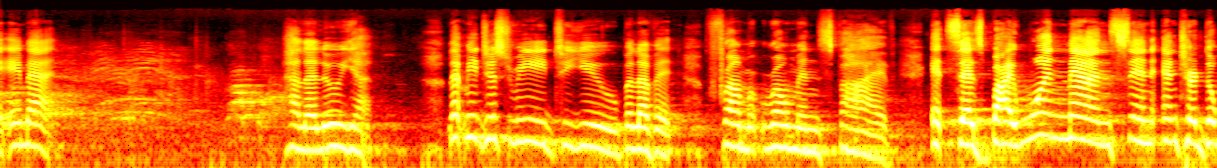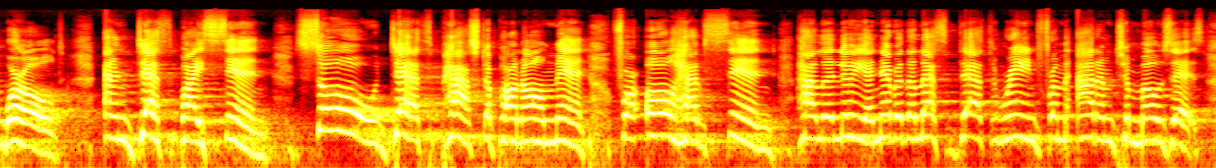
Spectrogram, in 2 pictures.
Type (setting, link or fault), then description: setting, large echoing room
